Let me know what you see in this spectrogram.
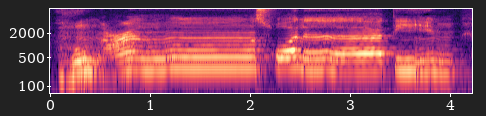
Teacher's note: غنہ کے بعد صاد کو ہم نے موٹا پڑھنا ہے، یعنی منہ اور آواز کو کھول کر پڑھنا ہے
